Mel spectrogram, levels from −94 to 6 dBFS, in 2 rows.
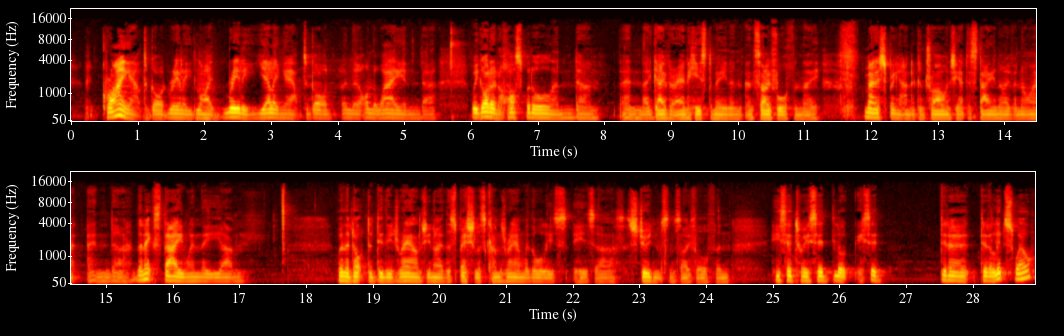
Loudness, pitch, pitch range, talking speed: -28 LUFS, 100 Hz, 95-110 Hz, 195 wpm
